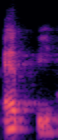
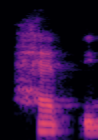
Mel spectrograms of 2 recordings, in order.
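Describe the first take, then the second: First: The word begins without any h sound. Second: The word begins with a clear h sound. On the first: The speaker calls it wrong. "bukan happy" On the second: The speaker calls it right. "bacanya H"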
